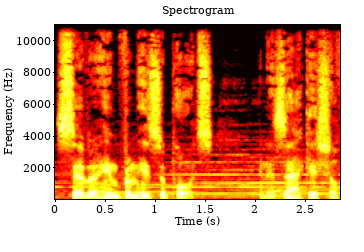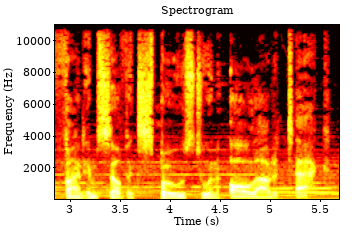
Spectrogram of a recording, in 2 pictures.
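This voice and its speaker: An actor playing a grave commander giving a formal, measured mission briefing in a video game. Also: male voice, low-pitched, music in the background, close to an everyday voice. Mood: grave, resolute.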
